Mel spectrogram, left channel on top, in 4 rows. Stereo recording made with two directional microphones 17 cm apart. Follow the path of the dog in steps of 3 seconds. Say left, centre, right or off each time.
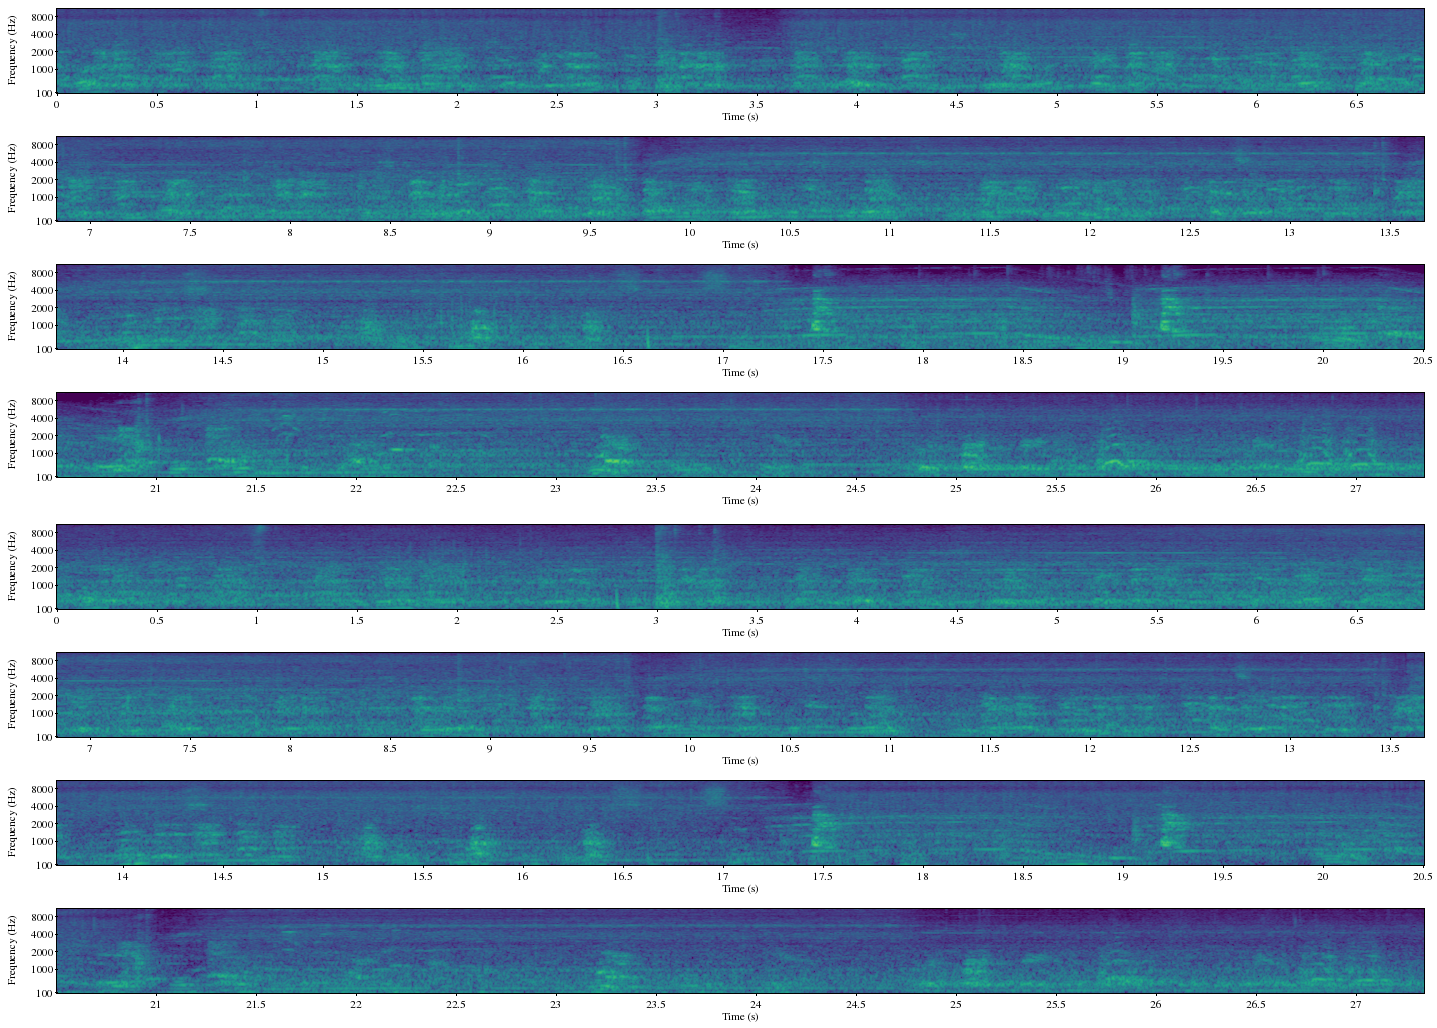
left, left, left, left, centre, centre, left, left, left.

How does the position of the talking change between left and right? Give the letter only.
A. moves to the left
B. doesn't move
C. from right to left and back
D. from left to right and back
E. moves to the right
D.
